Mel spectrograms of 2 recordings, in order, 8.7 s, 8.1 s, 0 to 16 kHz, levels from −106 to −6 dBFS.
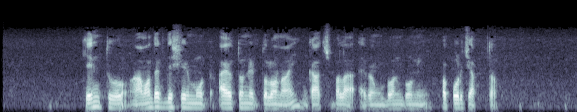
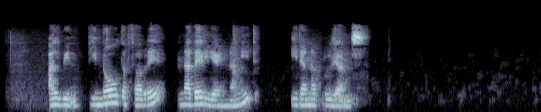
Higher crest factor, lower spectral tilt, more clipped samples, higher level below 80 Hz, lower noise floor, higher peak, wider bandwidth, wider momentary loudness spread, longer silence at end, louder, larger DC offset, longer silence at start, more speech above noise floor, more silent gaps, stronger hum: second, 18 dB vs 24 dB; first, -7.5 dB/octave vs -4 dB/octave; neither; first, -56 dBFS vs -68 dBFS; second, -59 dBFS vs -89 dBFS; first, -2 dBFS vs -10 dBFS; second, 6.6 kHz vs 8 kHz; second, 9 LU vs 15 LU; second, 1.2 s vs 2.65 s; first, -20 LUFS vs -29 LUFS; neither; first, 1.25 s vs 0.7 s; second, 40 dB vs 59 dB; neither; neither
